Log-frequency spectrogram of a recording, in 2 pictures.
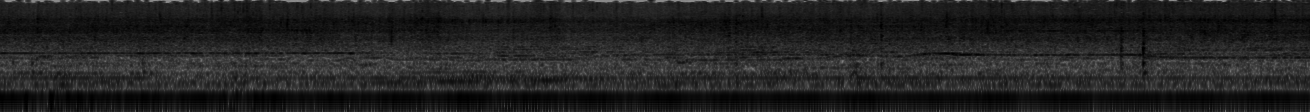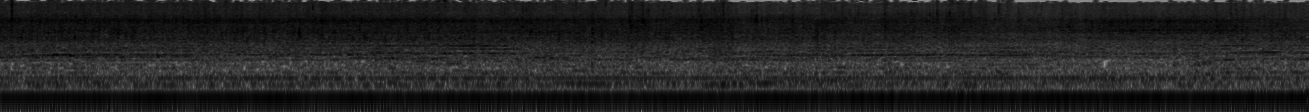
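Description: Sliced potatoes sizzling steadily in hot oil in a frying pan, over a low steady hum, with one sharp click about eleven seconds in.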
